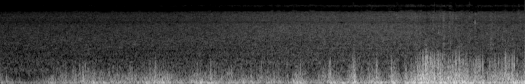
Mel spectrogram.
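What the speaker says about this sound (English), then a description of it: "Oh, it is windy." Steady wind buffeting a microphone outdoors, gusting louder toward the end, with no voices.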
